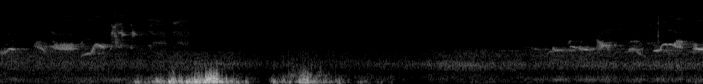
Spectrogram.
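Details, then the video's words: Evening song of a common blackbird on 21 April 2022, recorded from a balcony with a storm possibly approaching: warbled fluted phrases with high twitters at the start and end, and loud low rumbling bursts in between. "Sehr schöne Amsel mit Gesang am Abend"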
